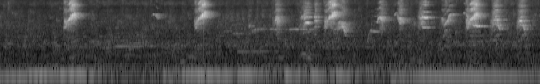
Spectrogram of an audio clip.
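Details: Caged lovebird from Krangkeng, Indramayu, West Java, singing a song filled with kapas tembak and citblek imitations: sharp high chirps and short rising whistles in scattered bursts, over a steady low hum.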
